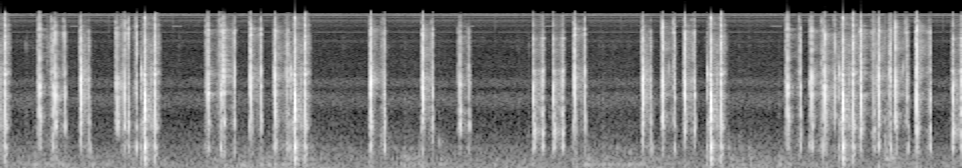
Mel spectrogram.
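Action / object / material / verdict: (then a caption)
tap / mechanical keyboard with plastic keycaps / ABS plastic / none. A mechanical keyboard with black Cherry MX ABS plastic keycaps is typed on with the fingertips of both hands. Quick, bright plastic clacks come in short bursts separated by brief pauses, each keystroke sharp and dry with almost no low end.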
